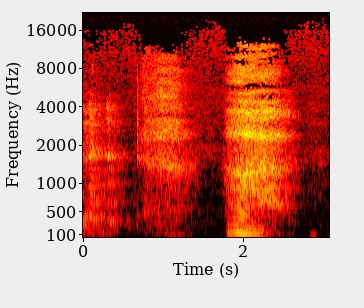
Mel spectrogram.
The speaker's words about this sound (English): just to pause and take a deep breath. Let's do that again.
